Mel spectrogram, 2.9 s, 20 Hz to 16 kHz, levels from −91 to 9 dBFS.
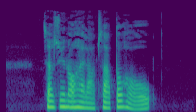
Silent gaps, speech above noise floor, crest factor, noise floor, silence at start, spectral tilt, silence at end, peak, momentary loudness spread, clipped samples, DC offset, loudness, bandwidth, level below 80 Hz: none; 48 dB; 20 dB; -69 dBFS; 0.65 s; -7 dB/octave; 0.7 s; -2 dBFS; 8 LU; under 0.1%; under 0.1%; -22 LUFS; 10 kHz; -68 dBFS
